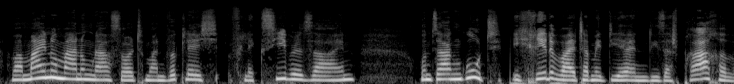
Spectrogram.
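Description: A middle-aged woman answers interview questions in a calm, reflective way, often pausing to find her words. Her voice is warm and mellow. The recording is dry and close, with no room sound. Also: medium pitch, dry recording. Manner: thoughtful, measured, with hesitations. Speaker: interviewee, German teacher.

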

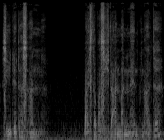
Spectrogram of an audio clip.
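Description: An actor playing a decisive frontier hero with resolute authority in a 1970s German western radio play. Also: male voice, lowish voice, animated, brisk, natural voice. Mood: astonished, hushed. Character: decisive, commanding Wild West frontier hero. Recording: vinyl transfer with background noise.

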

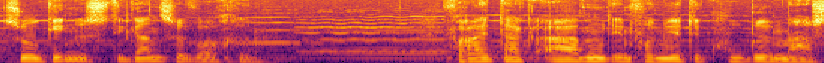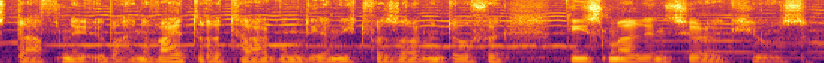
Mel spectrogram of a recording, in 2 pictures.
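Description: A male narrator with a medium-pitched voice tells the story of a radio play. His delivery is scripted, dry and ironic, with music clearly behind him. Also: fairly even intonation, moderate pace.

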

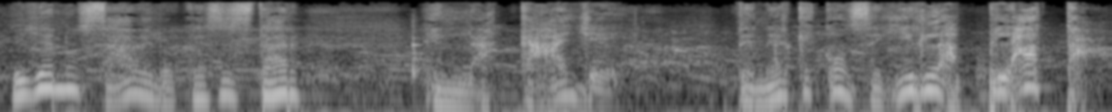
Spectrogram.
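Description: An actor with a Costa Rican accent playing a stubborn, self-pitying drunken husband in a radio drama. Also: male voice, medium pitch, big pitch swings, unhurried, music in the background. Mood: aggrieved, drunk. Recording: busy crowd ambience behind voice. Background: crowd chatter.

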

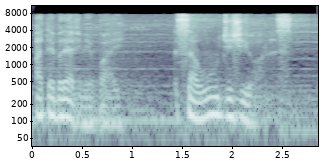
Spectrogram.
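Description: A young slave in a radio drama, earnest and theatrical with hidden resolve. His voice is on the low side, set in long reverb with music behind it. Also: slow pace, fairly bright tone, lo-fi sound. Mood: bitter, resolute. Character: young male slave, outwardly deferential, secretly vengeful. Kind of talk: Brazilian radio drama acting.

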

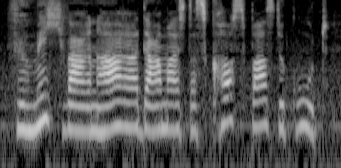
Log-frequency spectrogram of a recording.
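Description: A woman's voice: mid-range voice, level tone, slow, fairly bright tone, a little hiss or hum. An actress with a Swiss accent playing a defensive, bitter eccentric woman in a radio play, earnest and easily offended. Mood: earnest, wounded. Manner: earnest, touchy. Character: defensive, bitter female eccentric hair collector.

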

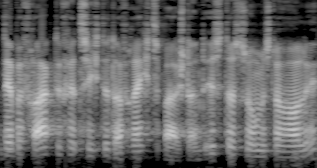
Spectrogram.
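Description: Formal young federal interrogator, insistent, lowish but very sharp voice, crime radio drama. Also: male voice, animated, a little fast, exaggerated voice. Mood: formal, controlled. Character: formal young FBI agent conducting an interrogation.

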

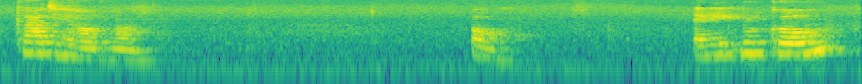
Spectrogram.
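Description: An emotional, defensive friend. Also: female voice, a little high, animated, slow pace, a little mellow, highs cut off, a little hiss or hum. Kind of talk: 1990s radio soap acting.

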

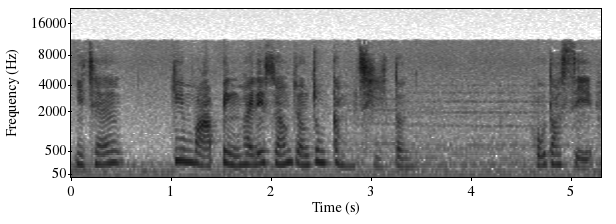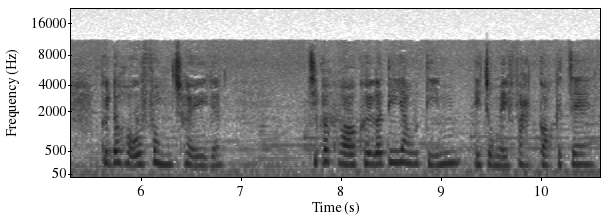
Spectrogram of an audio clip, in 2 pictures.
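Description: A woman playing a kind, persuasive young elder sister in a Cantonese radio drama, coaxing and teasing in drawn-out phrases. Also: mid-range voice, a little mellow, lightly acted. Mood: gentle, persuasive.

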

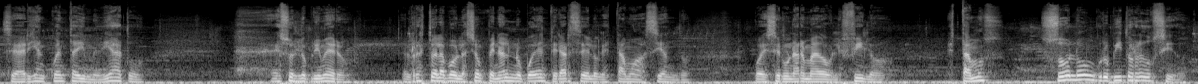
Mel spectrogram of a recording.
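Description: An actor playing a cautious, methodical political prisoner plotting an escape, with a Chilean accent and deliberate, halting delivery in a radio drama. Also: male voice, medium pitch, expressive, darkish tone, slight background noise, natural voice. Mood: cautious, resolute.

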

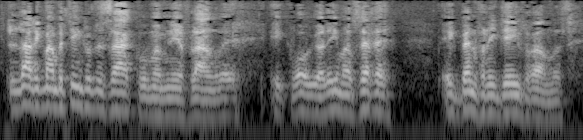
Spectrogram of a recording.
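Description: An actor playing a grave, resolute bereaved father, a formal and courteous gentleman, in a 1960s Dutch radio play. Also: lowish voice, fairly quick, slightly rough. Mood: formal, uneasy. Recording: dull, muffled old radio recording.

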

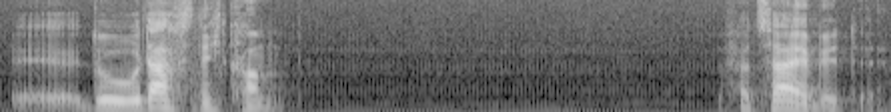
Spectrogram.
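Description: A man's voice: medium pitch, big pitch swings, takes it slowly, voice pushed up. A man voicing a young married woman who is polite, guarded and easily startled, with a hesitant, emphatic manner. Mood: nervous, apologetic.

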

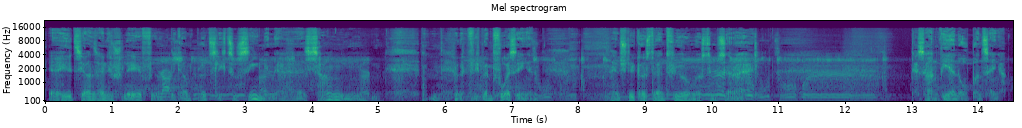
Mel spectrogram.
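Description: An actor playing a distraught, bitter elderly father in a radio crime drama, halting and dropping into whispers. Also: fairly low pitch, animated, a crowd in the background, exaggerated voice. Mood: grieving, stunned. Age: older. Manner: halting, breathy drops into whispering. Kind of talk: radio crime drama acting, monologue and dialogue.

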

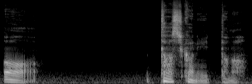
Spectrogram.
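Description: A man's voice: low voice, slow pace, a bit bright, heavily acted. A man playing a brash, earnest, conflicted young man in a Japanese voice drama, speaking bluntly and casually. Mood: guarded, subdued. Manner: rough, blunt casual speech.

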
